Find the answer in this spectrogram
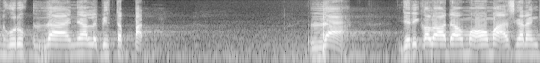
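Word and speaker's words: ذ: Dza, ujung lidah ketemu dengan gigi depan.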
